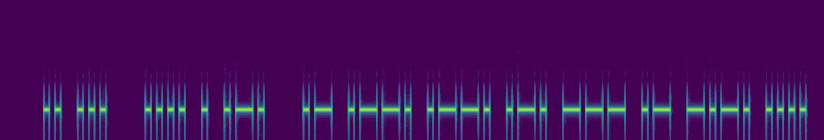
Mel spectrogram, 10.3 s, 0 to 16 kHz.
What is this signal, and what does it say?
Morse code, heard as a keyed tone, about 17 wpm, 700 Hz. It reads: IS HER APPROACH
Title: Sentences from Top 1500 Words 17wpm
